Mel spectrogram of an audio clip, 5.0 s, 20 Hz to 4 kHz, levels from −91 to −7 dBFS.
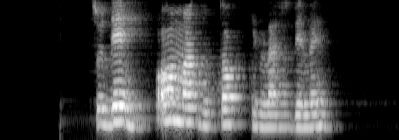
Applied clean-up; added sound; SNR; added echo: neural mask model DeepFilterNet 3.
